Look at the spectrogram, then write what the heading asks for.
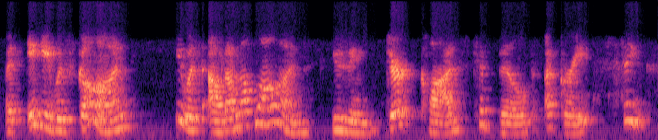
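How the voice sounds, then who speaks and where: A woman reading a rhyming picture book aloud to children as a guest reader, with an expressive, sing-song delivery. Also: medium pitch, slow. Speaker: guest reader, school administrator. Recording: tinny, echoey, from a distance.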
